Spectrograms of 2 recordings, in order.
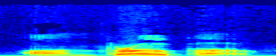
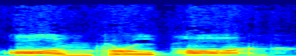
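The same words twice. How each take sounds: First: Slow anthropo with the middle syllable "thro" stressed; stress on penult. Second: Anthropon slowly, first syllable "An" stressed; stress on antepenult. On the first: Teacher repeating the dative for students, anthropo stressed on "thro". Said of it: "It cannot get back to the". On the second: Teacher showing the accusative case, Anthropon stressed on "An". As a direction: hit the opening "An" of Anthropon, then fall away. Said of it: "the accent can go back". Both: Shown as a demonstration.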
